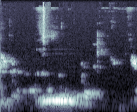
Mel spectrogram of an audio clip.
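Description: An imported Taiwan racing pigeon gives a single soft, low coo lasting under a second, close and quiet, with faint chirps around it.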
